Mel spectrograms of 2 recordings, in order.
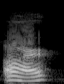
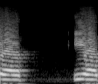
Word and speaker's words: ER: the middle right like you don't want to say er take them to the e r please th that would sound funny but so would take him to the er er please er er take him to the er um that's better than e r but not quite right take them to the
